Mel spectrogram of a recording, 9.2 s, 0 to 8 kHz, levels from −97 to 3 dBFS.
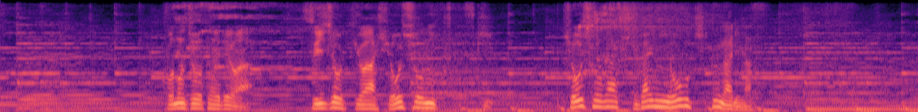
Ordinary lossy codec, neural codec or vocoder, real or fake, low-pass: none; codec, 44.1 kHz, 7.8 kbps, DAC; fake; 7.2 kHz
